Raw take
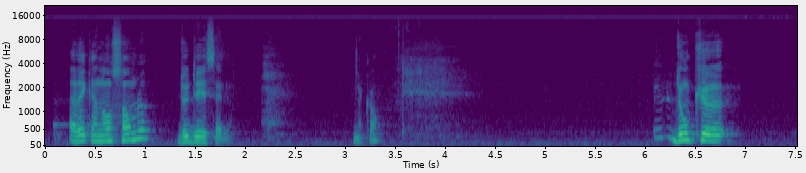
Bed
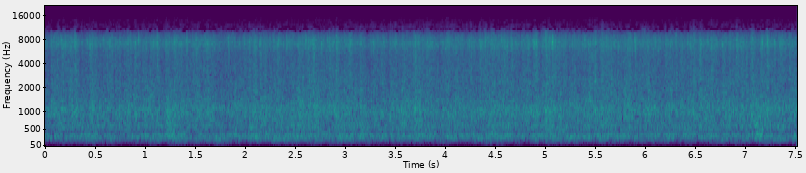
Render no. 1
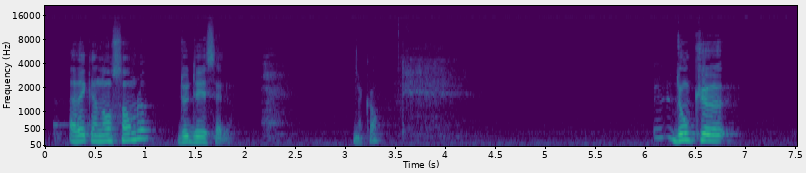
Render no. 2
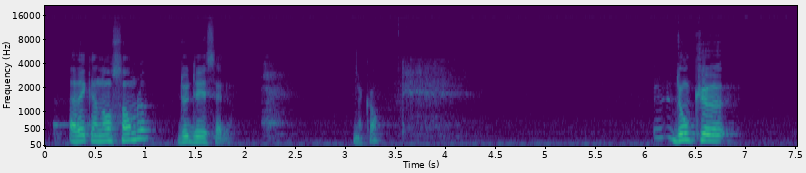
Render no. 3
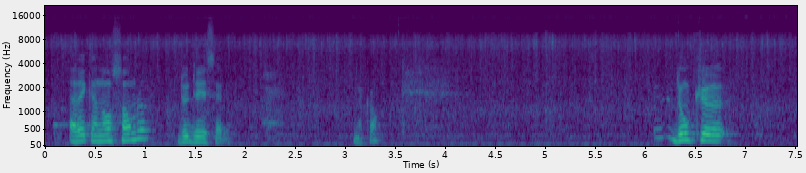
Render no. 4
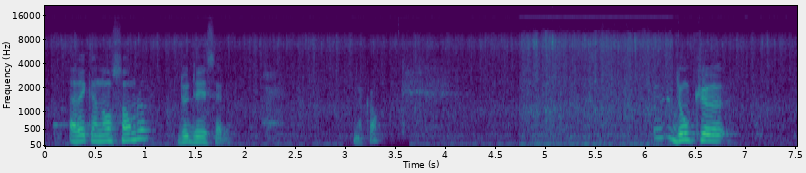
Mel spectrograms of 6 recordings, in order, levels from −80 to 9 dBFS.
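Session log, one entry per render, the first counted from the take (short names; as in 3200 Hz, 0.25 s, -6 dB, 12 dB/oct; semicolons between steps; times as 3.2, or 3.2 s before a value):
gain -5.5 dB
fifteen-band EQ 100 Hz +6 dB, 630 Hz +7 dB, 1600 Hz +3 dB, 6300 Hz -12 dB
add bed -23 dB
2.98–3.64 HPF 97 Hz -> 310 Hz; 4.75–6.34 sample leveller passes 2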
